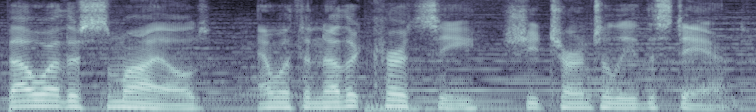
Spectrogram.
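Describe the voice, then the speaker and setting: A man's voice: medium pitch, a little fast. A man reading scripted story narration as the narrator. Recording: music behind the voice.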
